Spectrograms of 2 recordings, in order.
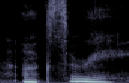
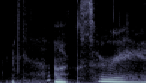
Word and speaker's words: Aksaray: That's just how it's spoken, or that's how it's pronounced in English, in American English. Aksaray, as you can see,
